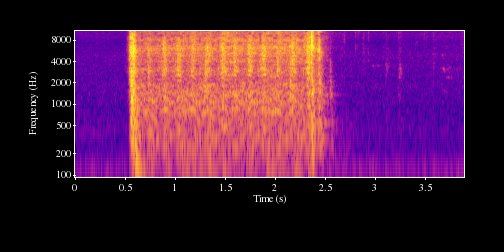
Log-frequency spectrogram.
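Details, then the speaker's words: 1966 Chevrolet C10 donor truck that sat unused for a long time, first crank off the key switch after its wiring was reconnected: about two seconds of brisk, even starter cranking without firing. Normal cranking. "so it's turning over under its own power off the key switch and everything"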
